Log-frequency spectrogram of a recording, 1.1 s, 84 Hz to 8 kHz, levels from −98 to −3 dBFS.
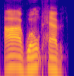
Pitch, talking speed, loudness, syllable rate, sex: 130 Hz, 215 wpm, -18 LUFS, 4.7 syllables/s, male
